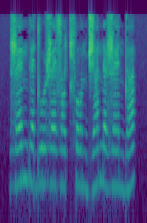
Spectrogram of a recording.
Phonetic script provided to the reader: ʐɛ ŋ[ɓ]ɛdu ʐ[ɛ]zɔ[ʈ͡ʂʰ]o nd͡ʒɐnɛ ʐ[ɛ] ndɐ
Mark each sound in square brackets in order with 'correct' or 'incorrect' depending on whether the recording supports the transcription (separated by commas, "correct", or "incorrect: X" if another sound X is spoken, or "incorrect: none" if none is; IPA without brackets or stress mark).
incorrect: ɡ, correct, incorrect: t͡ɕʰ, correct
